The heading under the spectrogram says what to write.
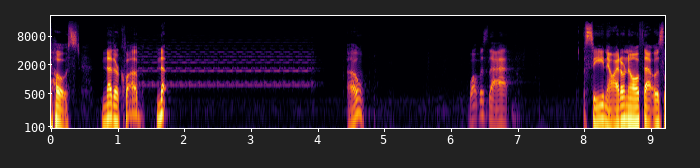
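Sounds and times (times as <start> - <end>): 
speech: 0.0 - 1.9, 4.4 - 4.8, 6.3 - 7.0, 8.0 - 9.2
apartment lobby intercom buzzer: 1.1 - 4.1.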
